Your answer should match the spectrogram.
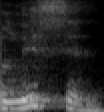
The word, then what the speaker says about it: listen: é que nessa palavrinha Listen que é de escutar verbo escutar a gente não pronuncia o t nunca nunca se pronuncia o t o t é mudo e eu sei que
